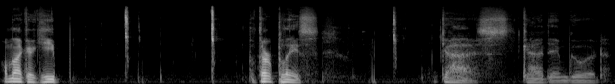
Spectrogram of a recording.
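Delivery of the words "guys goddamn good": low, soft savouring murmur; hushed appreciation. Real, not acted. Telling stream viewers the whiskey is good, hushed. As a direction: drop low and quiet, really impressed.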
